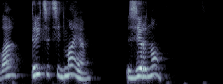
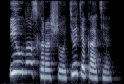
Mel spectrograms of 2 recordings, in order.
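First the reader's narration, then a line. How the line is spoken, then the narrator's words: Shout. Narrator (Russian): крикнула Маша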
